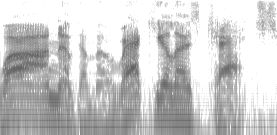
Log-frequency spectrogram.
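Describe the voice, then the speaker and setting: A raspy, put-on character voice moves at a fairly slow pace over clear background noise. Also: man. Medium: video game.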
